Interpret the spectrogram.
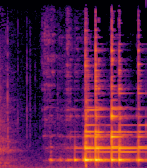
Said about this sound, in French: Alors là, vous voyez, en la resserrant, on change le son très facilement. Par contre, le battant est à moi. Hein. Donc ça, c'est une cloche de chez vous.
